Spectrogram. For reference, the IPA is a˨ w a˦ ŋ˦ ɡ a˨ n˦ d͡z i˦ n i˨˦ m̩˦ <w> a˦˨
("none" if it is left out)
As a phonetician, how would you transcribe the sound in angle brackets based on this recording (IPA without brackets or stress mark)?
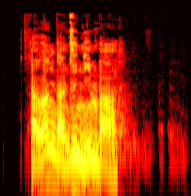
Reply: b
